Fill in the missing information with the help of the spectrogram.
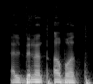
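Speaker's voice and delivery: usual speaking voice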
